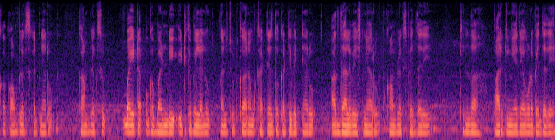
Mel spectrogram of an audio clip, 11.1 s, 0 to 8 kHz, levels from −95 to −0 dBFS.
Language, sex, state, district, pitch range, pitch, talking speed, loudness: Telugu, male, Andhra Pradesh, Anantapur, 105-110 Hz, 105 Hz, 125 wpm, -28 LUFS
